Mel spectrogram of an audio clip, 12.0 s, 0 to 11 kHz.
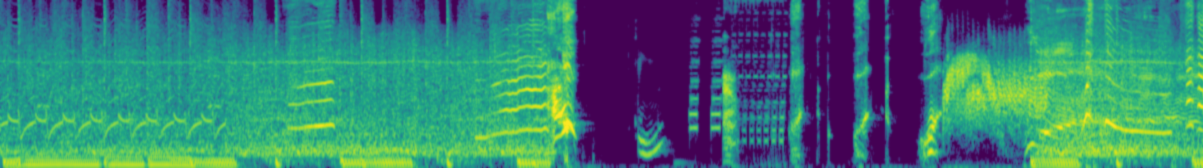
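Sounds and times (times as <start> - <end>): animal-like vocal: 7.2 - 9.5
rising whine boost effect: 9.3 - 11.8.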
